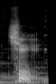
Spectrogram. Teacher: if you read linguistics, you know that this sound is a close front rounded vowel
